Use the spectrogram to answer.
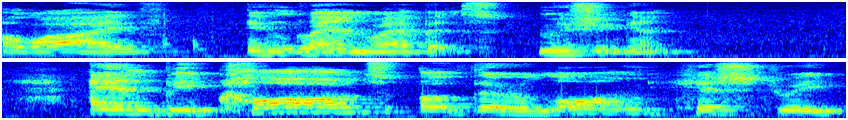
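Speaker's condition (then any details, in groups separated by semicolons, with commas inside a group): ALS; degenerative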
